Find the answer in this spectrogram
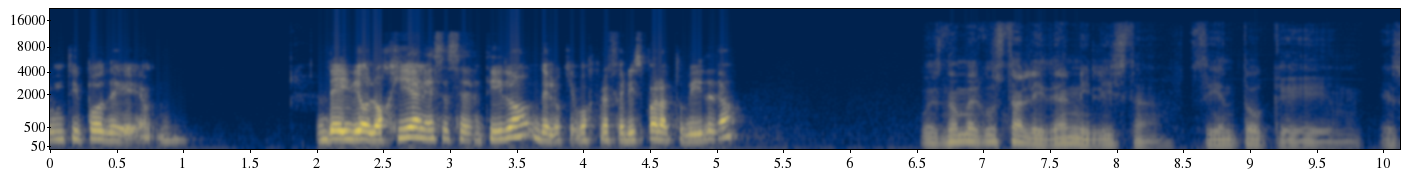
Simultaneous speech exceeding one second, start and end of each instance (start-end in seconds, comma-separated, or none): none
